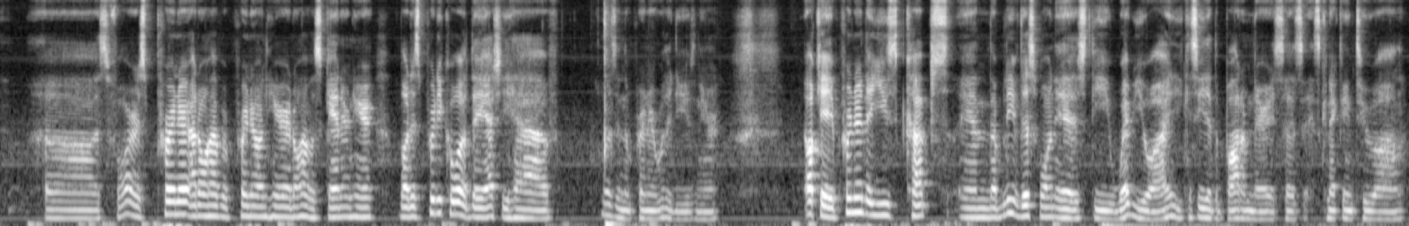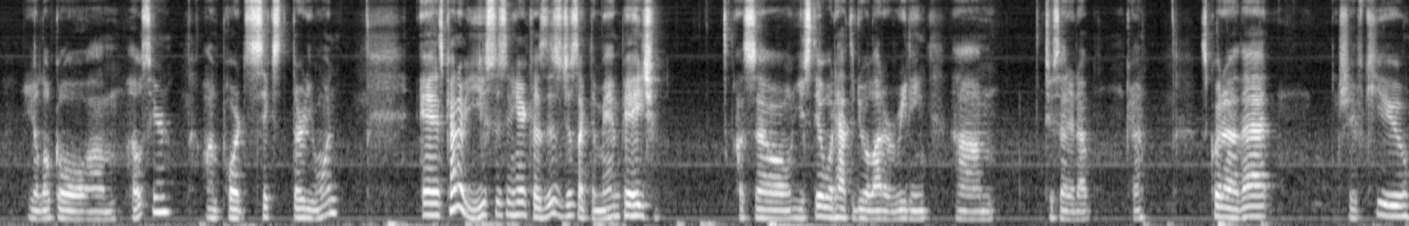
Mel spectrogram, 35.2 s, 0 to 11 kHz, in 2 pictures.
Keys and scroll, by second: 1.2-1.7 typing, 3.4 typing, 5.5 typing, 7.5 typing, 9.9 Down, 11.6 Down, 11.9 Down, 23.4 Down, 24.3 typing, 24.5 Down, 24.6 Down, 25.0 Down, 25.2 Up, 25.5 typing, 25.7 Up, 25.8 Up, 25.9 Up, 26.0 Up, 26.3 Up, 28.3 typing, 32.8 q.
